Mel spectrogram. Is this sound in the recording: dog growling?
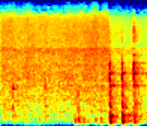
no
